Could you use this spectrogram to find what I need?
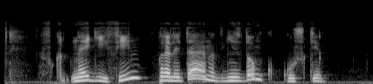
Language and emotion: Russian, positive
